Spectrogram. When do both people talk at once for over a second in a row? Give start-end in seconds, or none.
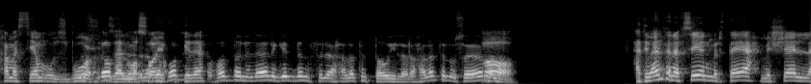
0.7-2.2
